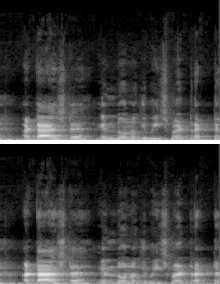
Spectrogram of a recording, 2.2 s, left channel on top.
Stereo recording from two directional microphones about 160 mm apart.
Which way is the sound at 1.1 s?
20° left (ahead or behind).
